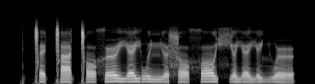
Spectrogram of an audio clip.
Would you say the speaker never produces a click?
no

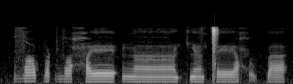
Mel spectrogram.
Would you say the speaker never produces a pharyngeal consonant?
no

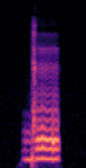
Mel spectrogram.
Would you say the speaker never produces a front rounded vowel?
yes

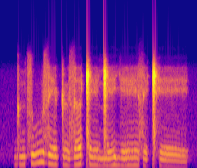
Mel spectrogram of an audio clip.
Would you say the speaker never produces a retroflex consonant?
no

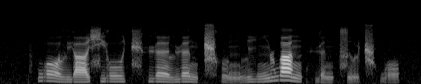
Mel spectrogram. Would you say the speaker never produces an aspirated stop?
no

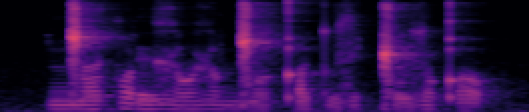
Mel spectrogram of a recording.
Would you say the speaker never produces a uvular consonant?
no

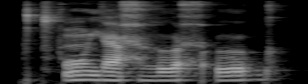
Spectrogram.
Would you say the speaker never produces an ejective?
no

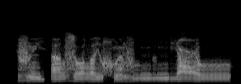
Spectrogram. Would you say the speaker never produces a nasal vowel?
no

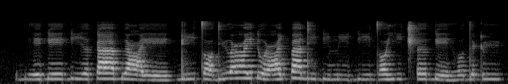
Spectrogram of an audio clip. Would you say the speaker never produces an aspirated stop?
yes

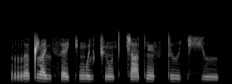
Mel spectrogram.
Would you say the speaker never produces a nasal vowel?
no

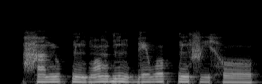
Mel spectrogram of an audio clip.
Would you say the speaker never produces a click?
yes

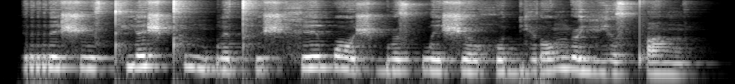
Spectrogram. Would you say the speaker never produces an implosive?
yes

